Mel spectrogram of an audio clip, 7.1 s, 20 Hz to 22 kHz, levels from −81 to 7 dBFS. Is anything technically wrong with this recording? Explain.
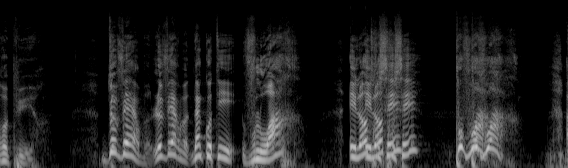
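Yes. From 4.55 s, just after "d'un côté vouloir et", a doubled audio track runs to the end: a second copy of the speech enters abruptly, about a fifth of a second behind and at about the same level, likely from a slower capture path. The waveform shows every syllable repeated, and the spectrogram shows a full-band shifted duplicate with no decay.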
